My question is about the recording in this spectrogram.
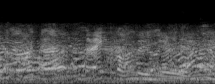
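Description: A group of people chattering in Vietnamese, several voices overlapping at once.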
